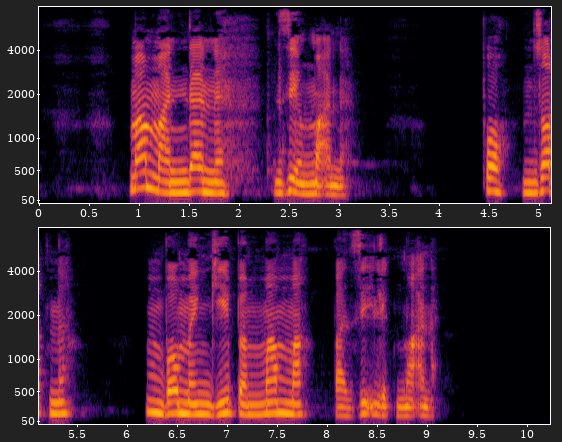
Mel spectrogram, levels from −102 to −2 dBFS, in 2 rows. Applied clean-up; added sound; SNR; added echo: none; none; none; none.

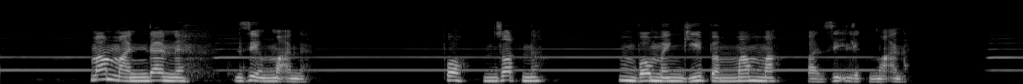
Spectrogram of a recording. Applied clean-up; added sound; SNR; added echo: none; Wind instrument, woodwind instrument; 18 dB; none.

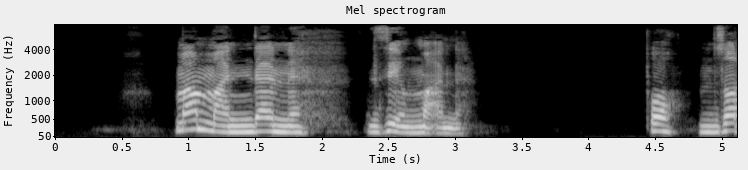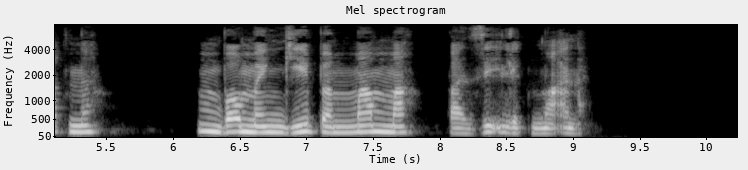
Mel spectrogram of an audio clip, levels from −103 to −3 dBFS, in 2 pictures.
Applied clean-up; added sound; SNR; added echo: neural mask model Resemble Enhance denoiser.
